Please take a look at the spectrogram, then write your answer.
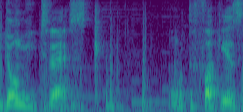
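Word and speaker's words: Dimitrescu: I literally learned that, like, how you pronounce it is Lady Domitresque. And what the fuck is that? Lady D, man. My cousin, man, he was mesmerized by Lady Dominatrix.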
